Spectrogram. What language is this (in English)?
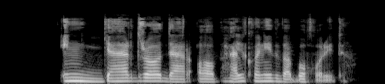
Persian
